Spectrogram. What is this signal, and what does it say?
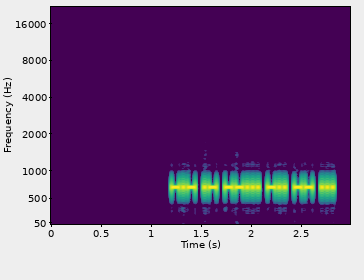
Morse code, heard as a keyed tone, about 46 wpm, 700 Hz. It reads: KA7DMS
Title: USA Call Signs - 6 Characters - 45wpm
